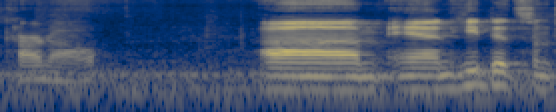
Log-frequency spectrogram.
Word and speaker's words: Carnot: a French uh and I said car but it's actually pronounced carno um and he did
